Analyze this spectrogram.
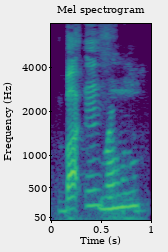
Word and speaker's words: button: written or button okay we do not make those a Double T sound they are a swallowed or an eat okay written written button okay written button Mountain okay okay that's how we would pronounce those those t's um they're eaten they're swallowed up they're they're they're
